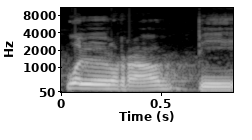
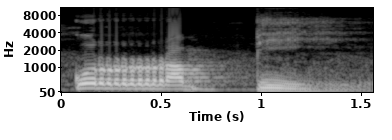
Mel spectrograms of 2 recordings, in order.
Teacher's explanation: Ketika lamnya sukun, lamnya mati dan ra-nya hidup, harus dimasukkan ke ra, dibaca kur, jangan dibaca kul robbi, masuk kurrobbi ya.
